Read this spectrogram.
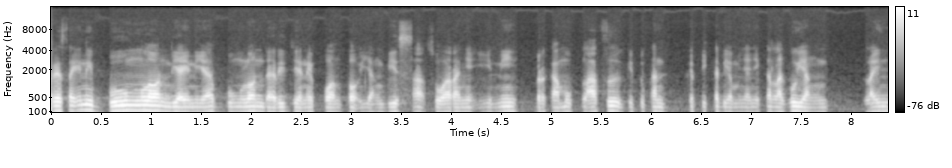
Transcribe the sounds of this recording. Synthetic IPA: əɾɛsainibuŋlɔndiainijabuŋlɔndaɾid͡ʒenɛpɔnt̪ɔʔjaŋbisasuaɾaɲaʔinibərkamuplasəɡit̪ukan | kət̪ikadiaməɲaɲikanlaɡujaŋ | laɪn

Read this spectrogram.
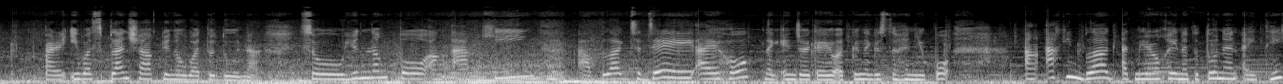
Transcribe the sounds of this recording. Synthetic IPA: paːɾɐʔiːwɐsplanʃak̚jʊnowwɐt̪ːʊd̪unɐ̰sojʊnlɐŋpoʔɐŋʔaːkʰɪŋʔɐblaɡ̚t̪ʊd̪ejʔajhowp̚nɐɡʔɛnd͡ʒojkɐjo̞ʔɐt̪̚kʊŋnɐɡʊst̪oɦɐnɲopo̞ʔ | ʔɐŋʔaːkɪŋblaɡʔɐt̪̚mɛɾoŋkɐjonɐt̪ʊt̪uːnɐnʔɐjt̪ɪŋ

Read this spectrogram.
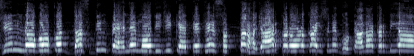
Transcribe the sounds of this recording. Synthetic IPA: d͡ʒɪnloːɡõkod̪ɐsd̪ɪnpɛɦlemoːd̪id͡ʒikɛɦt̪et̪ʰesɐt̪ːəɾɦɐzaːɾkɐɾoːɽkaɪsneɡʱoːʈaːlakɐɾd̪ijaː

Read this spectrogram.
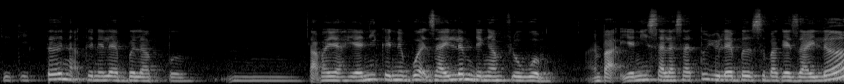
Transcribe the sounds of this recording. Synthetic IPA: okekit̪əna̰ʔkənə̃lebəlapə | t̪a̰ʔpajahjanĩkənə̃buat̪̚zajləmdəŋãnflowəm | ampa̰ʔjanisalahsat̪ujulebəlsəbaɡajzajləm

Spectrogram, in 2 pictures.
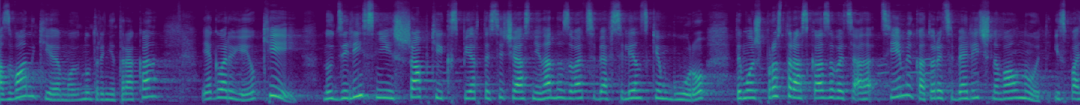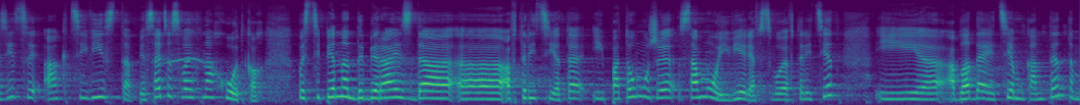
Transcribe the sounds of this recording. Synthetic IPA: zvankʲɪmo̞jvnut̪ɾʲɪnʲːɪjt̪əɾɐkan | jaɡəvɐɾʲujejokʲej | nodʲɪlʲisʲnʲɪɪsʂapkʲɪɪkspʲe̞rt̪ɨsʲɪt͡ɕasnʲɪnad̪ənəzɨvat̚ʲːɪbʲafsʲɪlʲenskʲɪmɡuɾʊt̪ɨmo̞ʐɨʂpɾo̞st̪əɾɐskazɨvətʲɐtʲemʲɪkɐt̪o̞ɾɨjətʲɪbʲalʲit͡ɕnəvɐlˠnujʊt̪ɪspɐzʲit̪sɨɪʔɐktʲɪvʲist̪əpʲɪsatʲɐsvɐixnɐxo̞t̪kəx | pəsʲtʲɪpʲe̞nːəd̪əbʲɪɾajɪsʲd̪ə | ɐ̰ft̪əɾʲɪtʲe̞t̪əipɐt̪o̞mʊʐɛsɐmo̞jvʲeɾʲəfsvo̞jɐft̪əɾʲɪtʲe̞t̪ | iɐ̰blˠɐd̪ajətʲe̞mkɐnt̪ɛnt̪əm

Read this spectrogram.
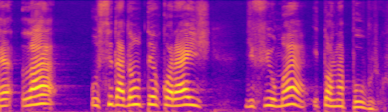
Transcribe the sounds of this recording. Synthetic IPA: ɛla | ʊsid̪ad̪ɐ̃w̃t̪ẽvɪkoɾaʒ̃ʒẽ | d͡ʒɪfiwmaɾɪt̪oɾnaɾpublikʊ̥

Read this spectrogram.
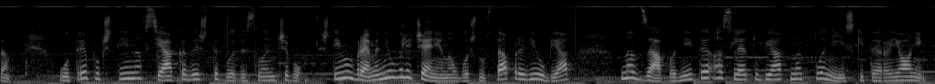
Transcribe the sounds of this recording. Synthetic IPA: ə | ut̪ɾɛpot͡ʃt̪inɐfsʲjakəd̪ɛʃt̪ɛbɤd̪ɛslˠɤnt͡ʃɛvo̰ʃt̪ɛiməvɾɛmɛnːiʊvɛlit͡ʃɛnʲiənɐoblˠət͡ʃnost̪apɾɛd̪iobjat̪ | nɐd̪zapəd̪nit̪ɛʔɐslɛt̪objat̪nɐt̪̚plˠɐnijskit̪ɛɾɐjɔni

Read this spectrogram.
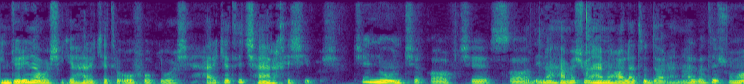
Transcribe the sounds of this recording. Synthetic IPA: ind͡ʒuːɾiːnæbɒːʃecʰeɦæɾecʰæt̪ʰḛʔofoɣiːbɒːʃehæɾecʲʰæt̪ʰet͡ʃʰæɾxeʃiːbɒːʃe̥t͡ʃʰenuːnt͡ʃʰeɡɒːft͡ʃʰesɒːd̪ḭːnɒːɦæmæʃunhæminɦɒːlæt̪ʰod̪ɒːɾæ̰nd̪ælbæt̪ʰeʃomɒː

